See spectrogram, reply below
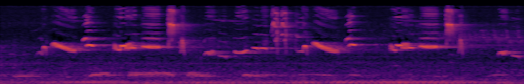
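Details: Female common blackbird singing in forest: repeated mellow whistled phrases, each closing with a sharp high squeak, over a faint low cooing in the background.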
